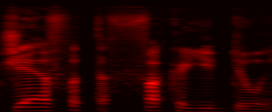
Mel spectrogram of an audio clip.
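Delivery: put-on annoyed scolding voice. Voicing Jasmine, who looks pissed, scolding the speaker: voicing Jasmine getting pissed. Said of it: "she's looking at me like she's getting pissed".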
